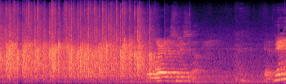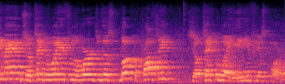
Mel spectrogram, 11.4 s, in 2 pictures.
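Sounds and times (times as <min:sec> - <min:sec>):
church congregation applauding during a service: 0:00.0 - 0:03.5
speech: 0:03.0 - 0:04.0, 0:05.5 - 0:11.4.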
